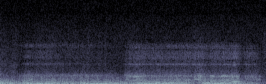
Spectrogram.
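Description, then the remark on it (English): Harsh, labored breathing rasps through a tracheotomy tube, loud, with long noisy, wheezing breaths rising and falling in a slow, continuous rhythm and no talking. “He's breathing. You hear that? He's breathing.”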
